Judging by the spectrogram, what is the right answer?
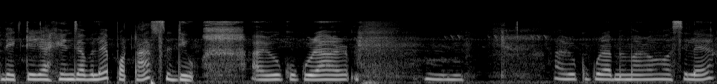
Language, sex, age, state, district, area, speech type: Assamese, female, 30-45, Assam, Charaideo, rural, spontaneous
